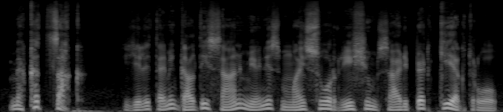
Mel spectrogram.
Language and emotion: Kashmiri, angry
